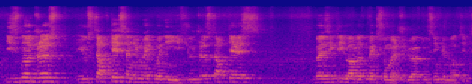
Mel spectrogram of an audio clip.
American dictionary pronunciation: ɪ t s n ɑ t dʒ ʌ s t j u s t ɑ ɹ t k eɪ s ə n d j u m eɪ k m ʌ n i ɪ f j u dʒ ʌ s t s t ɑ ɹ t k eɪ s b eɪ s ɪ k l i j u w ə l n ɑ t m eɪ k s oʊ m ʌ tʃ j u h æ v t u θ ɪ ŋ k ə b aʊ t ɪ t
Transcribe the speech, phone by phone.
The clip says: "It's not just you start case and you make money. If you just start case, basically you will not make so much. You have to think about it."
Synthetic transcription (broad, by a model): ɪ t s n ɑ t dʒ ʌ s t j u s t ɑ ɹ t k eɪ s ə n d j u m eɪ k m ʌ n i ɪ f j u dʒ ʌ s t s t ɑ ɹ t k eɪ s b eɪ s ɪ k l i j u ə n ɑ t m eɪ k s oʊ m ʌ tʃ j u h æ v t u θ ɪ ŋ k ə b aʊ t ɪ t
